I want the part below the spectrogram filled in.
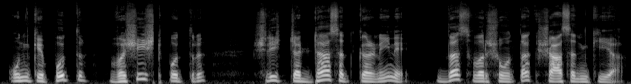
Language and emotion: Hindi, neutral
